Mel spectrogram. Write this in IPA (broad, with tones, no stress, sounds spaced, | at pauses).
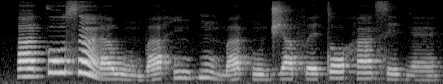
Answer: a˧ k ɔ˦ s ã˦˨ ɾ a˧ w ũ˨ b a˨˦ h ĩ˦ ɡ͡b ũ˦˨ m a˨˦ k ũ˧ d͡ʒ a˦ f ɛ˧ t ɔ˦ h ã˦ s e˦ ɡ ɛ̃˧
